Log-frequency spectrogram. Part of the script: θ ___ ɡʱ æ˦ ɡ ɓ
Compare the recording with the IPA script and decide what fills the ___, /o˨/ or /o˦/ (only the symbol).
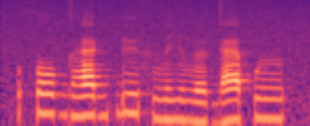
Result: o˦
